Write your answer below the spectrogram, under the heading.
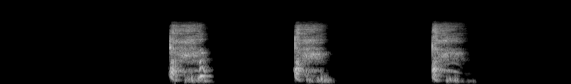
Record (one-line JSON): {"three_cough_length": "5.7 s", "three_cough_amplitude": 26156, "three_cough_signal_mean_std_ratio": 0.32, "survey_phase": "alpha (2021-03-01 to 2021-08-12)", "age": "18-44", "gender": "Female", "wearing_mask": "No", "symptom_none": true, "smoker_status": "Never smoked", "respiratory_condition_asthma": false, "respiratory_condition_other": false, "recruitment_source": "REACT", "submission_delay": "1 day", "covid_test_result": "Negative", "covid_test_method": "RT-qPCR"}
